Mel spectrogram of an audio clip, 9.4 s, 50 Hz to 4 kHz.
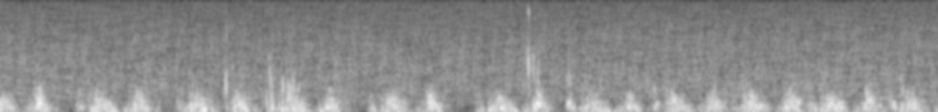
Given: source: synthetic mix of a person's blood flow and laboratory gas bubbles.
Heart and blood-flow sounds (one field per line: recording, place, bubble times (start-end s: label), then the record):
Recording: Doppler ultrasound of blood flow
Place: precordium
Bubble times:
2.22-2.30 s: bubbles
2.62-3.02 s: bubbles
5.26-5.44 s: bubbles
5.66-5.76 s: bubbles
From the record:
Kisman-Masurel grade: 222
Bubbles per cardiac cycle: several, 3 to 8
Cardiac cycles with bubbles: 10 to 50%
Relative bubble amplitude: moderate (0.250 to 0.450)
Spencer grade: 2 (many but less than half of the cardiac periods contain bubble signals, singularly or in groups)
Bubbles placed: anywhere in the cardiac cycle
